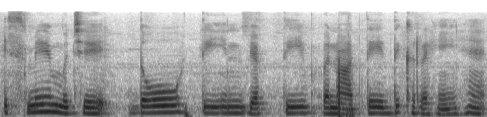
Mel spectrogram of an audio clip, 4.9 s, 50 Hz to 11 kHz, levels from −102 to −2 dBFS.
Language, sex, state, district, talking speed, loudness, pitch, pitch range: Hindi, female, Madhya Pradesh, Katni, 110 wpm, -22 LUFS, 170 Hz, 155-180 Hz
